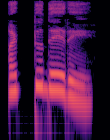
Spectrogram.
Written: ಅಟ್ಟಿದಿರು

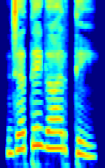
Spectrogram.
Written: ಜೊತೆಗಾರ್ತಿ

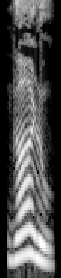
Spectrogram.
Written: ಕಳು

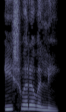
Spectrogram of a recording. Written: ಈಶ್ವರವಲ್ಲಿ

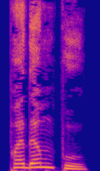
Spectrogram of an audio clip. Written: ಪದಂಪು

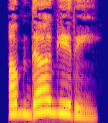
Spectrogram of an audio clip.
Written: ಅಬ್ದಾಗಿರಿ

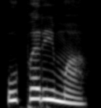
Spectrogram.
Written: ಉಪರಿಮ

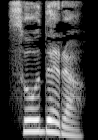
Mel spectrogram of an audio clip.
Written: ಸೋದರ

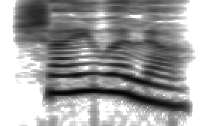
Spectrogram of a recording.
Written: ಶೈವಲಿ

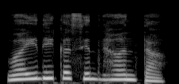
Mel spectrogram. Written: ವೈದಿಕಸಿದ್ಧಾಂತ

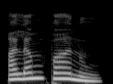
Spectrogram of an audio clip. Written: ಅಲಂಪಾನು

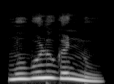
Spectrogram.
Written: ಮುಗುಳುಗಣ್ಣು

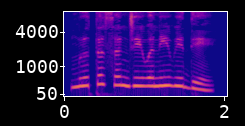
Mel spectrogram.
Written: ಮೃತಸಂಜೀವನೀ ವಿದ್ಯೆ

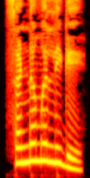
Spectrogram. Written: ಸಣ್ಣಮಲ್ಲಿಗೆ

